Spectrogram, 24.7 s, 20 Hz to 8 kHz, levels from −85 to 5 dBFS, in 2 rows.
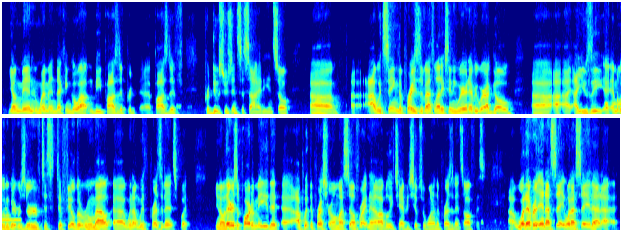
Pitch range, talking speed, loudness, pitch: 130-155 Hz, 215 wpm, -22 LUFS, 145 Hz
